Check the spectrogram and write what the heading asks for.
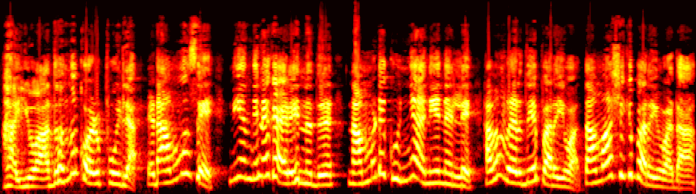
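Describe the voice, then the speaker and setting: A woman playing a gentle cartoon dad. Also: fairly high pitch, very animated, moderate pace, dull audio. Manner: reassuring, mock-scolding. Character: cartoon father, gentle and scolding. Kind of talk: cartoon voice acting.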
